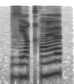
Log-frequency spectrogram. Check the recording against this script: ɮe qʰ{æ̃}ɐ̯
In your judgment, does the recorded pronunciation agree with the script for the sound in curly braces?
yes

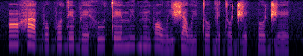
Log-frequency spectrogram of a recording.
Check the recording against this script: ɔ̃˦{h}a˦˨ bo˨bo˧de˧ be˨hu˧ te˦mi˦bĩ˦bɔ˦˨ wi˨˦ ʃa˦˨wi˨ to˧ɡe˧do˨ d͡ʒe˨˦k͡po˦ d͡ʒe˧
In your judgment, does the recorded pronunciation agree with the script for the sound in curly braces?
yes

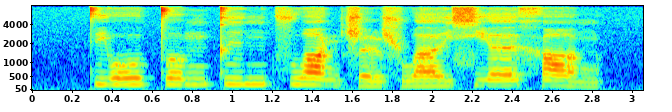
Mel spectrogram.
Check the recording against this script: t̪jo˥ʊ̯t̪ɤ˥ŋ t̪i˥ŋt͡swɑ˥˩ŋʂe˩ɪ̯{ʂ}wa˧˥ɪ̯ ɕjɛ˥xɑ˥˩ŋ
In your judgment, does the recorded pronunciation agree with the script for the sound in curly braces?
yes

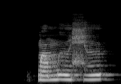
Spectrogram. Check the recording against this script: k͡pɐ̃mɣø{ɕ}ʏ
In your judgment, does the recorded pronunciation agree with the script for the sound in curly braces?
yes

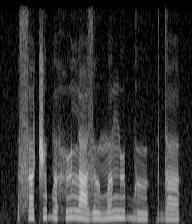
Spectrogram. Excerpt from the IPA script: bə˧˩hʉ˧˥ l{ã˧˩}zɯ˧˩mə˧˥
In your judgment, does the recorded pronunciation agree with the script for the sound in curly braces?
no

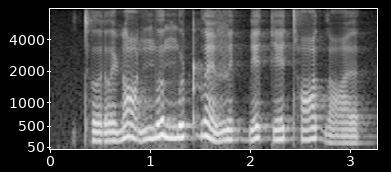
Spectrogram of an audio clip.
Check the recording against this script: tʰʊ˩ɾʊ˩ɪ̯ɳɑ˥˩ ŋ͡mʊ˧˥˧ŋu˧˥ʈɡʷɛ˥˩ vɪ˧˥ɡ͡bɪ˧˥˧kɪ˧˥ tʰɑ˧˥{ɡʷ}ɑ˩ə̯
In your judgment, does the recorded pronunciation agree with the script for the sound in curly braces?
yes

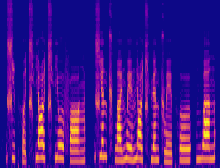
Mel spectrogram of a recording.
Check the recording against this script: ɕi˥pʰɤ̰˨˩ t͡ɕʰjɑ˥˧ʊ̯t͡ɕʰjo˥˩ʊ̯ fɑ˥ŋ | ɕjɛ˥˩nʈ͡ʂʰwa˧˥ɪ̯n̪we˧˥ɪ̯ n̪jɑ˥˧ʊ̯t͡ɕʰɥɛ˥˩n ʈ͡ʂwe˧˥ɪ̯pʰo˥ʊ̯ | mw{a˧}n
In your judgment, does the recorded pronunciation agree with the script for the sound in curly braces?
no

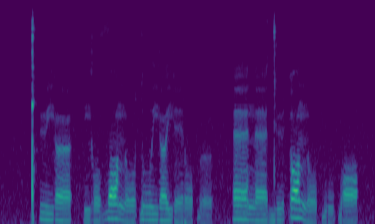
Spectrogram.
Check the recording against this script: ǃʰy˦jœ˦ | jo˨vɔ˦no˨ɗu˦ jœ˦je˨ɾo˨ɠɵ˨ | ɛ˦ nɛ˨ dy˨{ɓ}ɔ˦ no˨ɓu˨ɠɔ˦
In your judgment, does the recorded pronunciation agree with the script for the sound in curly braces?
no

